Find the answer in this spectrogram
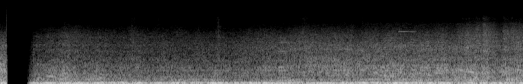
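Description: Steady low rumble and rattle of a running passenger train, heard from inside an air-conditioned sleeper coach, with faint scattered clicks.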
